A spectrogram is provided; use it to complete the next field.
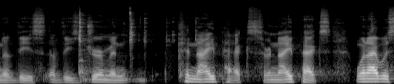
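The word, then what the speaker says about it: Knipex: And so then I called it Kneipex, and then everyone piled on, no, it's the K is silent.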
